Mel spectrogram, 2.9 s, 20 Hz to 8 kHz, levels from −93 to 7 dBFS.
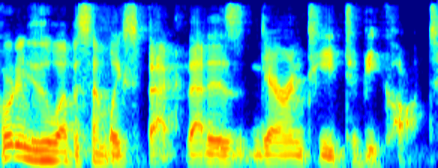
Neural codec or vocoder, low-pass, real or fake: codec, 16 kHz in and 24 kHz out, 2.2 kbps, FireRedTTS-2 codec; 7.2 kHz; fake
